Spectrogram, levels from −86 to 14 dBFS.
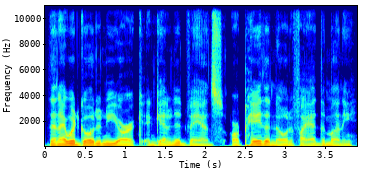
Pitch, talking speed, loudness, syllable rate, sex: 120 Hz, 305 wpm, -18 LUFS, 6.3 syllables/s, male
